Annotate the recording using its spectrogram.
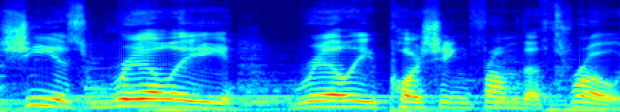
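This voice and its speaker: Over clear music in the background, a woman talks at a very slow pace with lively intonation. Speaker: vocal coach. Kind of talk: interview answer. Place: office.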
